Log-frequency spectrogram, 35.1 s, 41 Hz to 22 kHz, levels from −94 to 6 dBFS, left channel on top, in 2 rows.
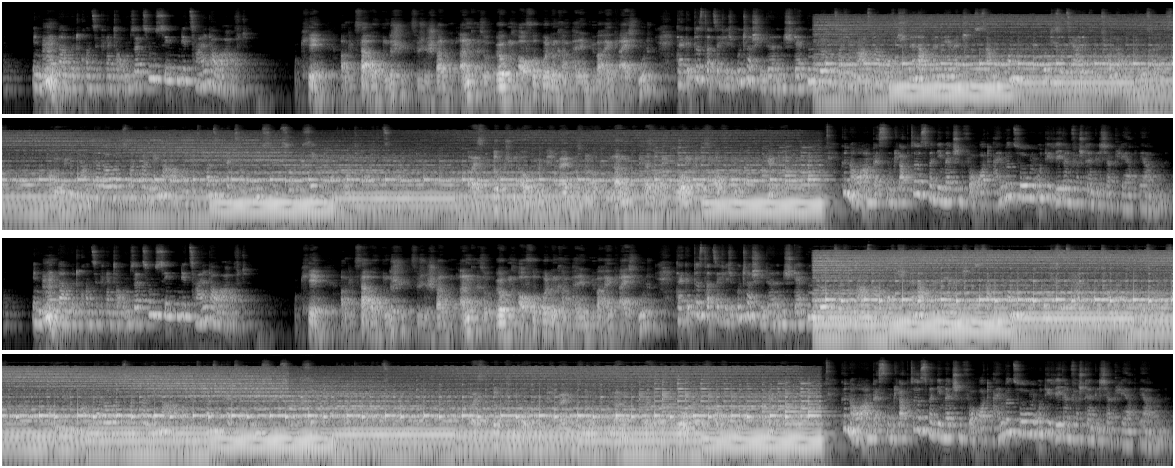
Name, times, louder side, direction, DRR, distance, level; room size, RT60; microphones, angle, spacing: voice 1, 0.4-3.5 9.9-17.5 18.2-23.7 29.9-35.0, right 1 dB, 35° right, -3 dB, 1.0 m, -26 dB
voice 2, 5.1-9.6 18.3-18.4 24.5-28.4 28.6-28.7 29.0-29.3, left 1 dB, ahead, -5 dB, 0.6 m, -23 dB
sound 1, 12.1-29.9, right 4 dB, 85° right, 0.3 m, -18 dB
6.0 x 2.6 x 2.6 m, 0.86 s
head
